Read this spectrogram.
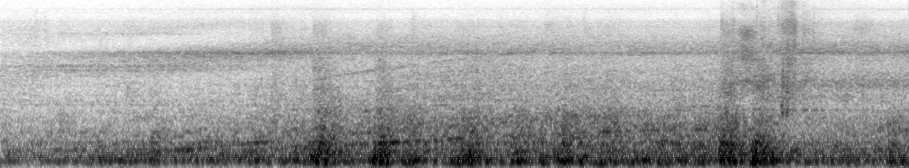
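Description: A tram rumbles along its rails.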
